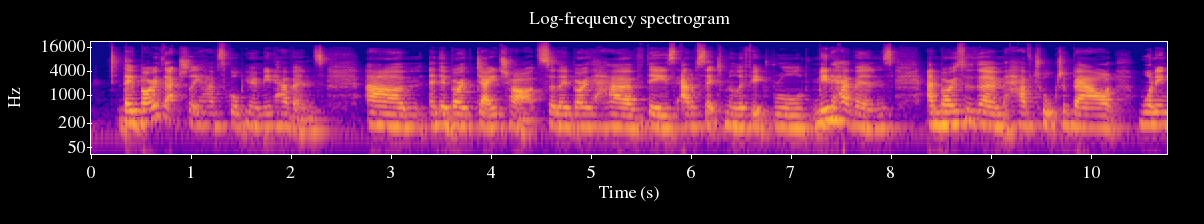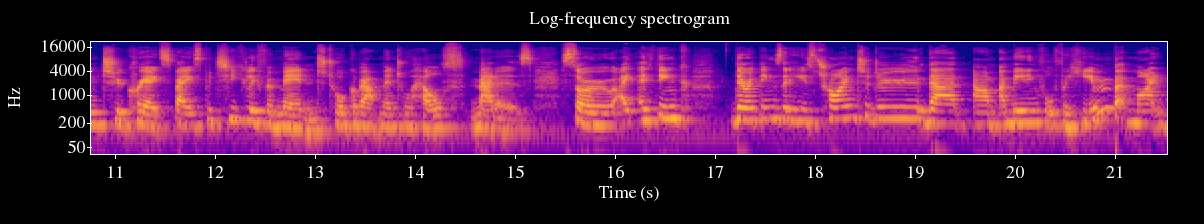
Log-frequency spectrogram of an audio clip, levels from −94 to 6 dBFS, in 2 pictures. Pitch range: 165-205 Hz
